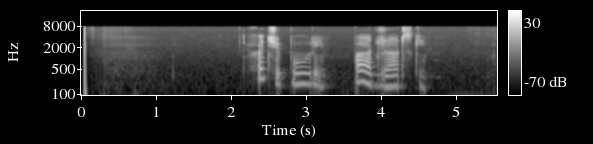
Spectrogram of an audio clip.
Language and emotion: Russian, sad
